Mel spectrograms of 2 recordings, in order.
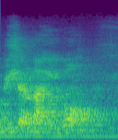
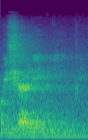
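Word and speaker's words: Michelin: 이게 프랑스 발음으로는 미셸랑이고 미국식 발음으로는 미셸린입니다.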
